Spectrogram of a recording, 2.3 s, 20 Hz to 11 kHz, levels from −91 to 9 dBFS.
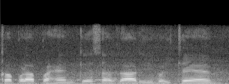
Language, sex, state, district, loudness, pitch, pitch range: Hindi, male, Uttar Pradesh, Lucknow, -16 LUFS, 150 Hz, 145-165 Hz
